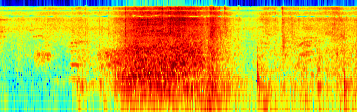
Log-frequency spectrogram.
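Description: Cardboard boxes rustle as they are handled.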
